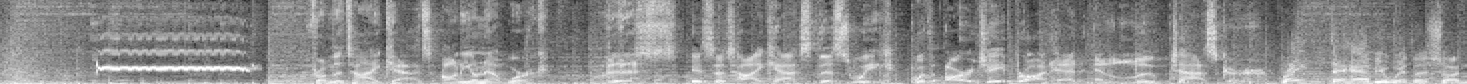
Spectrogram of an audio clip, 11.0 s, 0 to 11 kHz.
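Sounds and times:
long whistle blast: 0.7s - 2.0s.

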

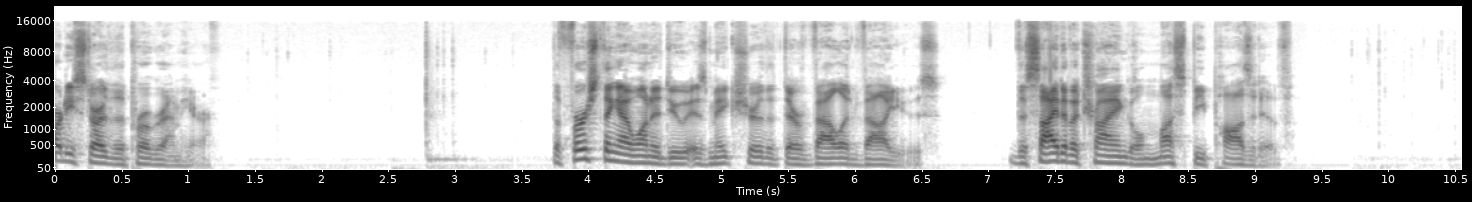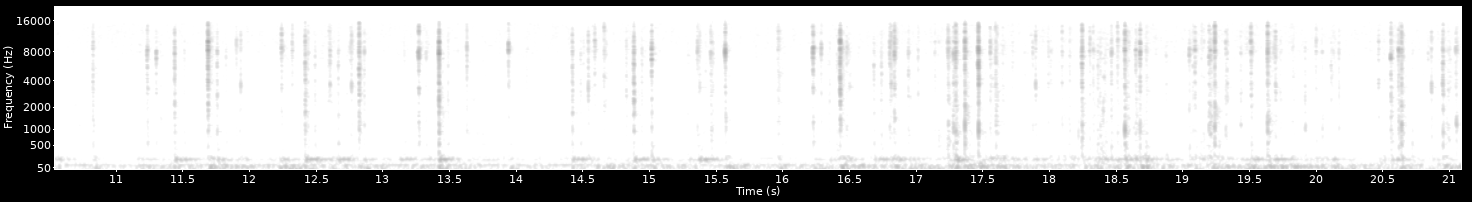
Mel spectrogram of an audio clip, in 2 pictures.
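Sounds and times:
faint typing on keyboard: 0.0s - 4.0s, 8.8s - 21.0s.

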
